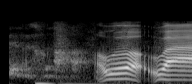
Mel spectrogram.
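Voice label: "wan2ju4", Chinese, F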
